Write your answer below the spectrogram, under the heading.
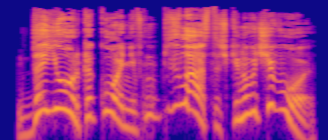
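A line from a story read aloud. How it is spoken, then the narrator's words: Louder exclamation. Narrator (Russian): воскликнула Маша еще громче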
